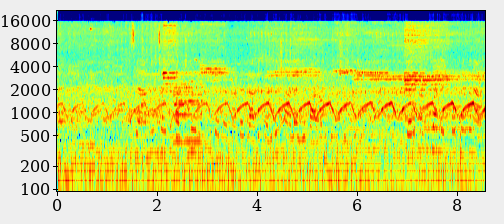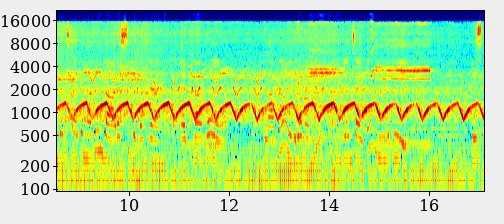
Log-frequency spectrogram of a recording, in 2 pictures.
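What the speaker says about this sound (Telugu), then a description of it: "అంబులెన్స్ అయితే ట్రాఫిక్లో ఇరుక్కుపోయిందండి అది ఎంత సైరన్ వేస్తున్నా కూడానండి" An ambulance siren stuck in a traffic jam wails in a fast, repeating rise-and-fall cycle, loud and close, over a constant rumble of surrounding traffic.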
